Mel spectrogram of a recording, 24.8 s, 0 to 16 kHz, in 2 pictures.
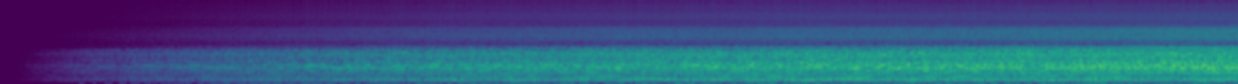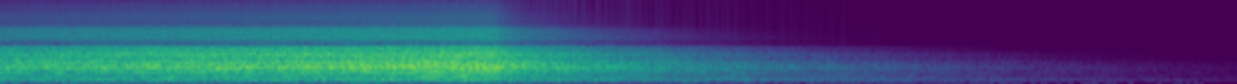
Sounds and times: Dissonant Choir Rise 0:01.8 - 0:19.4

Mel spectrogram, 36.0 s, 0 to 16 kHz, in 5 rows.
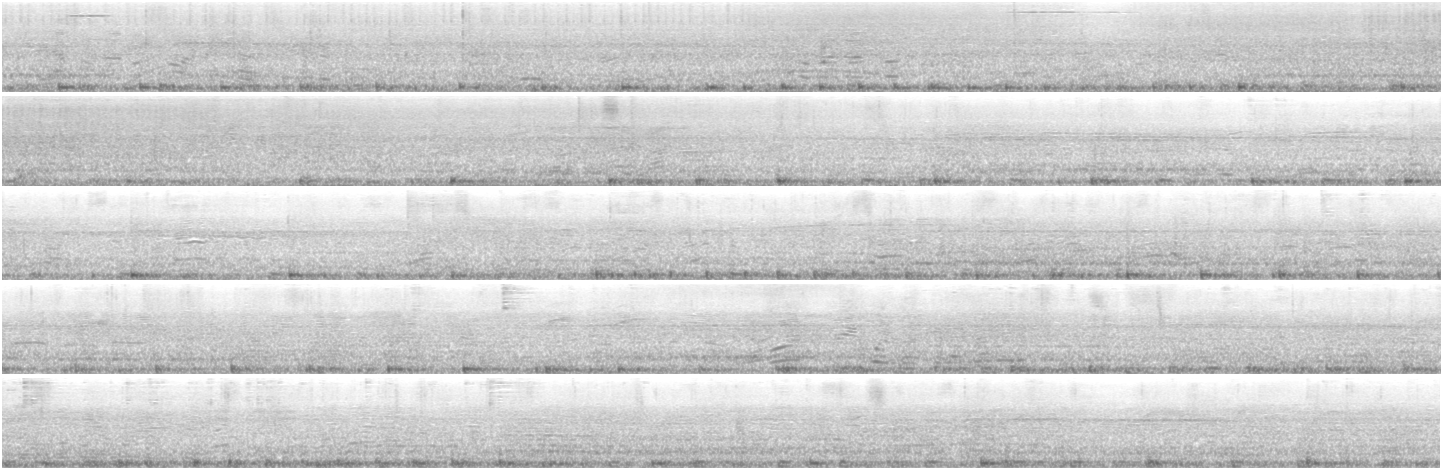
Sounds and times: crowd 0:00.0 - 0:35.9

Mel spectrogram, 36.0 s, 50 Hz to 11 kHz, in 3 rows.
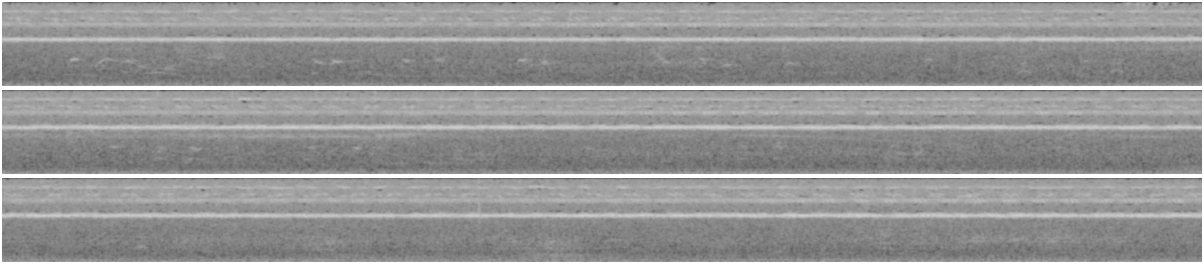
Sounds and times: crickets 0:00.0 - 0:36.0

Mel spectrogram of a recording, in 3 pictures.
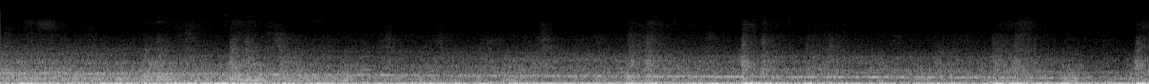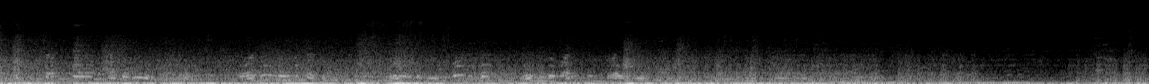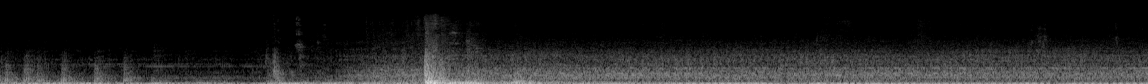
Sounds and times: subway ride 0:00.0 - 0:34.4
announcements 0:11.9 - 0:18.3
people talking 0:11.9 - 0:18.3
doors 0:22.4 - 0:28.6

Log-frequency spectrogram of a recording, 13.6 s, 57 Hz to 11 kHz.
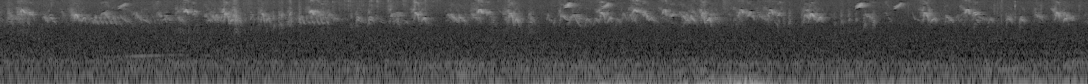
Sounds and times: birds 0:00.0 - 0:13.6
wind distorts the recording 0:00.0 - 0:13.6

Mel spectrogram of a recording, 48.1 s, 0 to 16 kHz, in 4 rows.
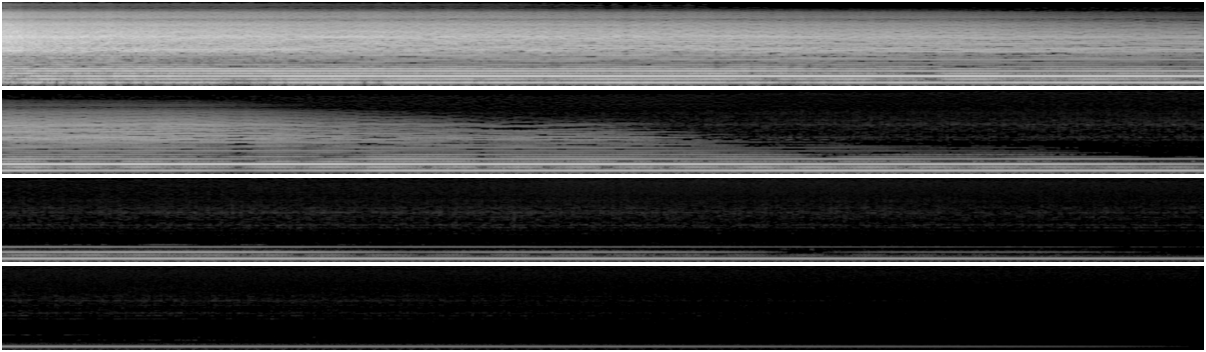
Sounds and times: distorted guitar 0:00.0 - 0:31.0

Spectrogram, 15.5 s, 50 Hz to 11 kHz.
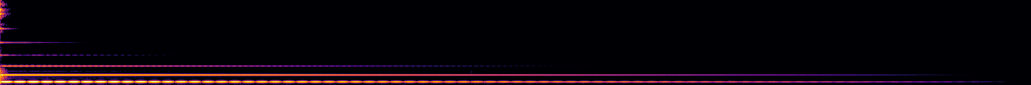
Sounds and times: small traditional tibetan bell hit with its wood stick 0:00.0 - 0:01.6

